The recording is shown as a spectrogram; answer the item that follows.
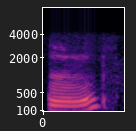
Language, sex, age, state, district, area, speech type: Maithili, male, 45-60, Bihar, Saharsa, rural, conversation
